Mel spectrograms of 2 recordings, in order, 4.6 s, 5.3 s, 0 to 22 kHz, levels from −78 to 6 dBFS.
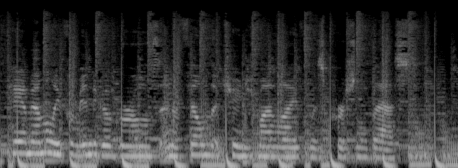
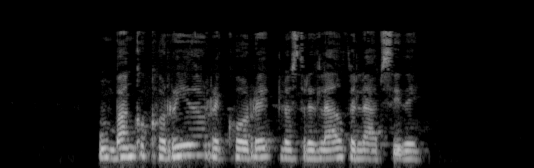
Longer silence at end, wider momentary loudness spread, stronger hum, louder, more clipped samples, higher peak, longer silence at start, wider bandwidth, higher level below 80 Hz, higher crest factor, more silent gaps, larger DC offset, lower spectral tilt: second, 0 s vs 1.15 s; about the same, 6 LU vs 6 LU; neither; second, -25 LUFS vs -22 LUFS; neither; second, -10 dBFS vs -4 dBFS; second, 0 s vs 1 s; first, 18 kHz vs 11.5 kHz; first, -30 dBFS vs -66 dBFS; about the same, 14 dB vs 18 dB; neither; neither; about the same, -5.5 dB/octave vs -6 dB/octave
